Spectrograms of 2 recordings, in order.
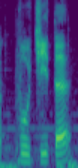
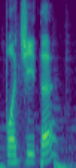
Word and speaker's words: Pochita: pero te, te das cuenta que de ahí también nuestro pensamiento inicial, y lo comentamos en el primer episodio, que pensábamos que se pronuncia puchita y no pochita.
